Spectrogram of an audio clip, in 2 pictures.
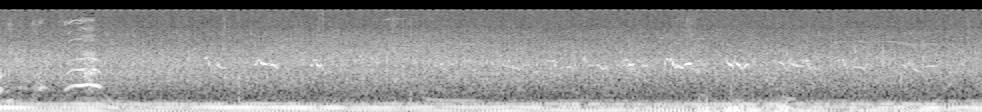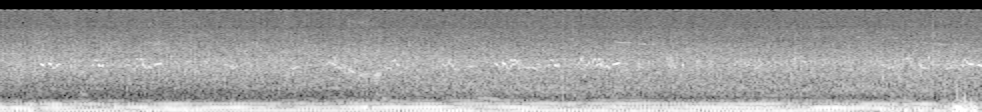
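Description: Small birds chirping here and there over a steady low mechanical hum.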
